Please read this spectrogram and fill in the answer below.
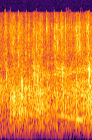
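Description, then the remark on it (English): A crowd claps steadily for the worship team, a dense, even patter of many hands at a moderate level with no pause or talking over it. “I think we should give them a round of applause as well.”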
